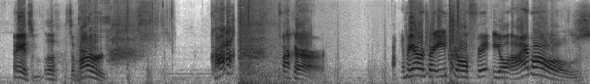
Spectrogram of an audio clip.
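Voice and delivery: high, slow, swooping cartoon villain drawl. Playing a bird character: Skeletor voice. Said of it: "why I sound like Skeletor".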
